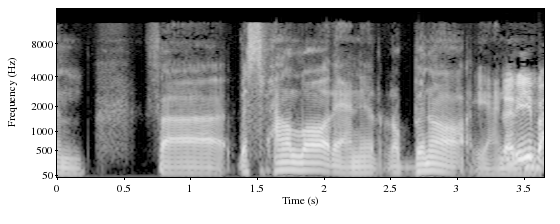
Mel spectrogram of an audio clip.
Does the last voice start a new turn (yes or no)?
yes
